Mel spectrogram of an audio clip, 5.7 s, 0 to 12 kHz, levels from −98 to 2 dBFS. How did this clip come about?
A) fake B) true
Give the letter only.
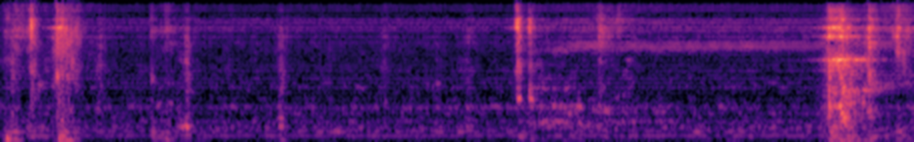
A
